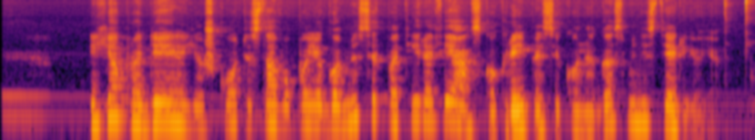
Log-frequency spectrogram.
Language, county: Lithuanian, Panevėžys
